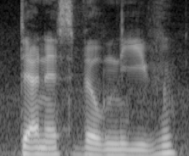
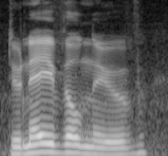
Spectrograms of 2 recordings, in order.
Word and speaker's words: Denis Villeneuve: and I pronounced it like Dennis Villeneuve, Right. Something like that. But Denis Villeneuve.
